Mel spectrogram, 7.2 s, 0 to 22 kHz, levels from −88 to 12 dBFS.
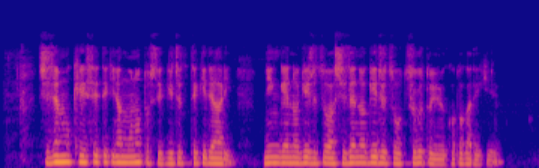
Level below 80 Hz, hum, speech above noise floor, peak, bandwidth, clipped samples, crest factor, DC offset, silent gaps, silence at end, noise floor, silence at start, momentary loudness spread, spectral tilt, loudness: -62 dBFS; none; 26 dB; -6 dBFS; 7.4 kHz; under 0.1%; 18 dB; under 0.1%; none; 0.5 s; -50 dBFS; 0.25 s; 10 LU; -6.5 dB/octave; -25 LUFS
